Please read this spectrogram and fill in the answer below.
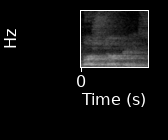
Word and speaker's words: per stirpes: Per stirpes.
